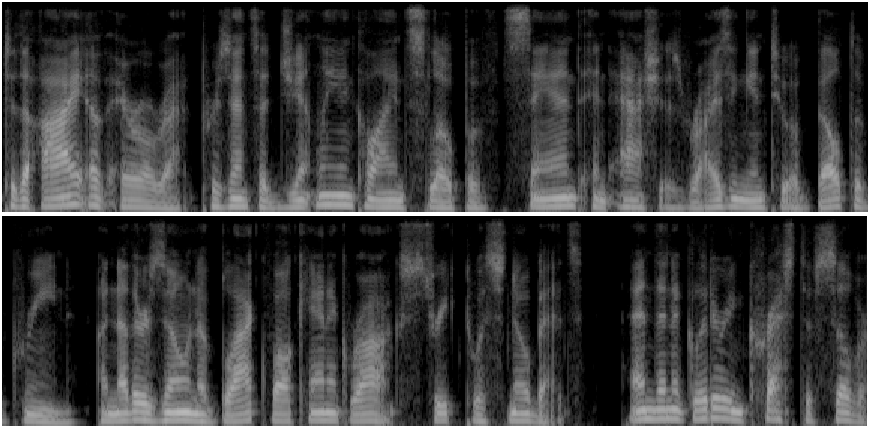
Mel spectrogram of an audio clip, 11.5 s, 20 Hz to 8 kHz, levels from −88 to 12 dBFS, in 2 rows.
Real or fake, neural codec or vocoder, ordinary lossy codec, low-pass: real; none; Opus, 24 kbps; 7.2 kHz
